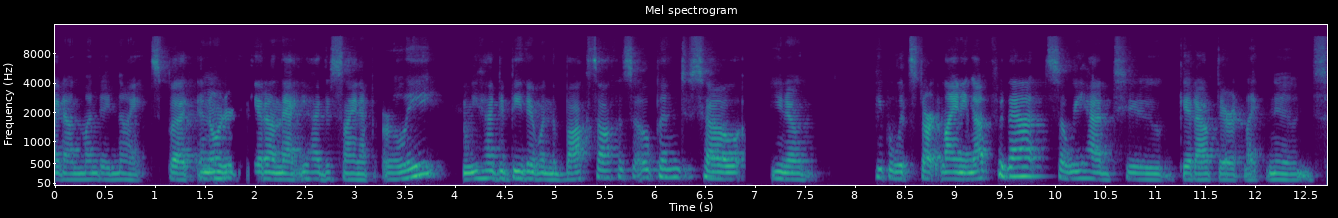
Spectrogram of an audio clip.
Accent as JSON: {"language": "English", "town": "Los Angeles", "region": "California", "country": "United States", "tie": "born or raised there", "said": "And then growing up in Los Angeles was the other part of that, is just there was music everywhere."}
